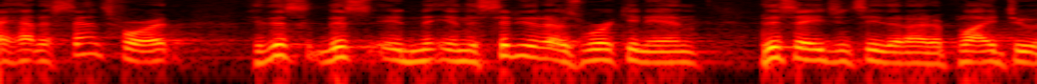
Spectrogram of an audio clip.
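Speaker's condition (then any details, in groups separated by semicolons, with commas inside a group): No condition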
